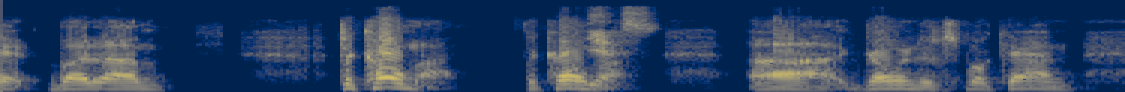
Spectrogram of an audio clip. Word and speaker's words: Tacoma: I can never freaking pronounce it. Not Tamako.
